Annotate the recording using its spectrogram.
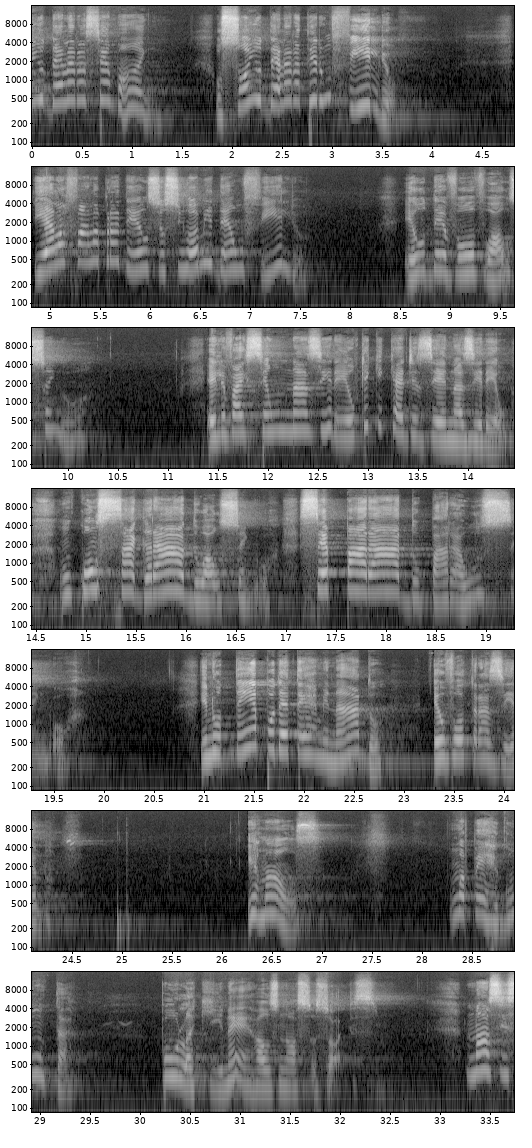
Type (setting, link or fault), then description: setting, large echoing room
